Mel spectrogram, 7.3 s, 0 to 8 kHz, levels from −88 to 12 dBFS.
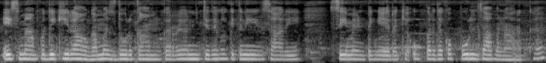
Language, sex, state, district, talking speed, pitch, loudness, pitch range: Hindi, female, Haryana, Charkhi Dadri, 215 wpm, 205 Hz, -20 LUFS, 195-210 Hz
